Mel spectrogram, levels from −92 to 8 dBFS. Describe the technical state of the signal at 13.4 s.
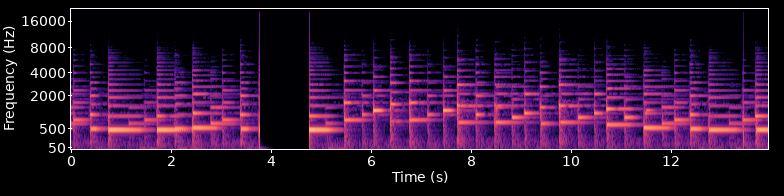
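At 13.44 s, damaged data in the compressed stream makes the decoder misread a frame and resync, giving a brief blip, seen as a thin broadband vertical streak and waveform discontinuity.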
